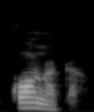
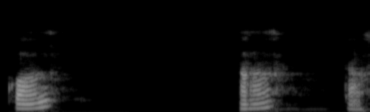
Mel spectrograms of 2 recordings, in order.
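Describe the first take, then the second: First: Said in the usual way. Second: Kন ... আতা said apart, slowly; teacher drilling কন আতা syllable by syllable. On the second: Shown as a demonstration. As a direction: break কন আতা into slow separate parts. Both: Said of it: "কন আতা মানে".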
